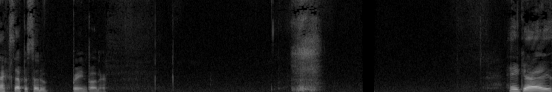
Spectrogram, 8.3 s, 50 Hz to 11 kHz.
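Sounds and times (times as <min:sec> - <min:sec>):
speech: 0:00.0 - 0:01.8, 0:07.6 - 0:08.2
sniffle from a person with a cold: 0:04.4 - 0:04.9.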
